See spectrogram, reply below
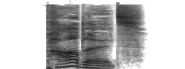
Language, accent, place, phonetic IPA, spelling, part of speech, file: German, Germany, Berlin, [ˈpaʁdl̩s], Pardels, noun, De-Pardels.ogg
- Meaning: genitive singular of Pardel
